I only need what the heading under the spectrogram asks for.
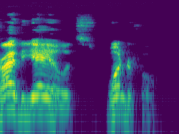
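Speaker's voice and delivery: very loud, very high calling out. Voicing a character calling after the departing party: calling out. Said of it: "he kind of calls to you".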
